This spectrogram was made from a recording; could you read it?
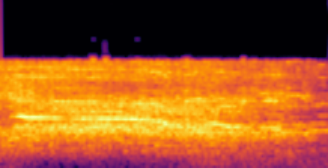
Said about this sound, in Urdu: کون کون ذرا انشاءاللہ کا زوردار نعرہ لگائیں.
